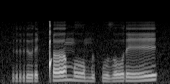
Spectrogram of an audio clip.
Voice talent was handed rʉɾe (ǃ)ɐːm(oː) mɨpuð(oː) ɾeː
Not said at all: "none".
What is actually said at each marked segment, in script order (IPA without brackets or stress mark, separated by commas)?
ǃ, oː, oː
